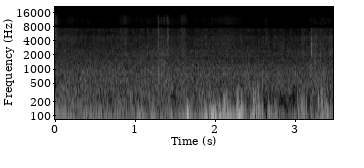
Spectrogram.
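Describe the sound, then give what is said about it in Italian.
Soft wind moves through tree leaves, a steady faint rustle that swells into a few low gusts midway before settling again. No one speaks. “Accorgiti del vento nei, nei, negli alberi, Tu senti questo suono grazie alle orecchie, ma la consapevolezza di questo suono è nelle orecchie?”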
